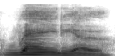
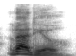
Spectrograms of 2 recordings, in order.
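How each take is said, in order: First: The first vowel is long and open. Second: The first vowel is short and closed. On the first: The speaker calls it right. "and not radio" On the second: The speaker calls it wrong. "don't open their mouths big enough, ... or pronounce the long vowels long enough ... they may say radio"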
